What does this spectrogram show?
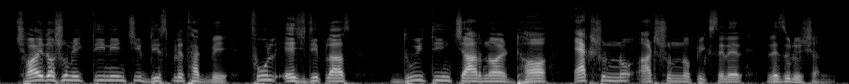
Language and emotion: Bengali, neutral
